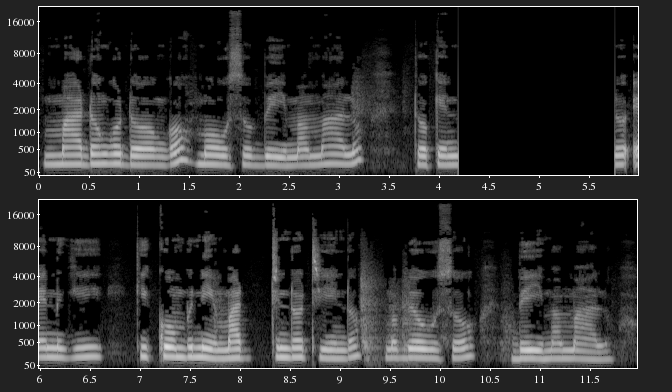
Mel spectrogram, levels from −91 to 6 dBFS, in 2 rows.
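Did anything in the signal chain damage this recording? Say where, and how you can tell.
Yes: a rebuffering stall at playback, from 4.19 s to 5.76 s. The speech drops to silence for about 1.57 s, then resumes exactly where it stopped, with nothing skipped. The player exhausted its downloaded audio and waited for more to arrive, adding time rather than losing content.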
